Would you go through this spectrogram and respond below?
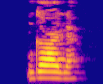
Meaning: a diminutive, Galya, of the female given name Гали́на (Galína)
- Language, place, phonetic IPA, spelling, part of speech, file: Russian, Saint Petersburg, [ˈɡalʲə], Галя, proper noun, LL-Q7737 (rus)-Галя.wav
